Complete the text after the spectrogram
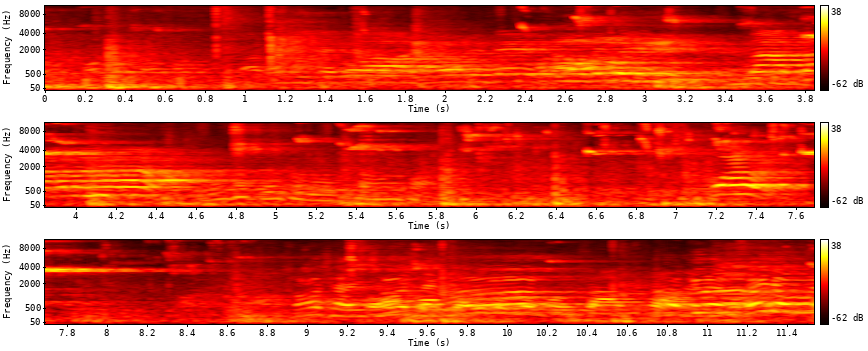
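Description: Young men shout and call to each other in an echoing hall.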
